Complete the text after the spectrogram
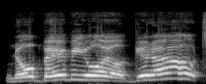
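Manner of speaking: blunt, dismissive, loud. Retelling a story where Andre answers Macho Man: Andre the Giant impression. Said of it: "Andre would just look at him and be like".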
